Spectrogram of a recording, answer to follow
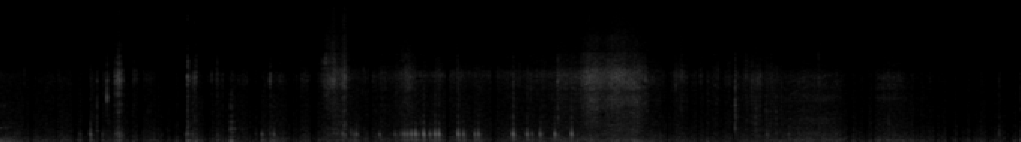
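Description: Faint knife cuts in basswood: a small carving knife slicing and scraping off thin shavings in short strokes with light clicks, a little louder about halfway through.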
